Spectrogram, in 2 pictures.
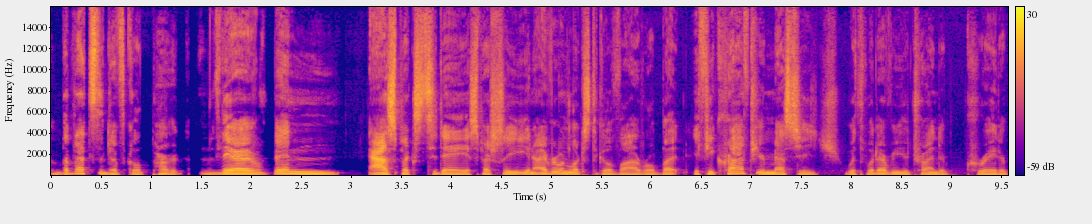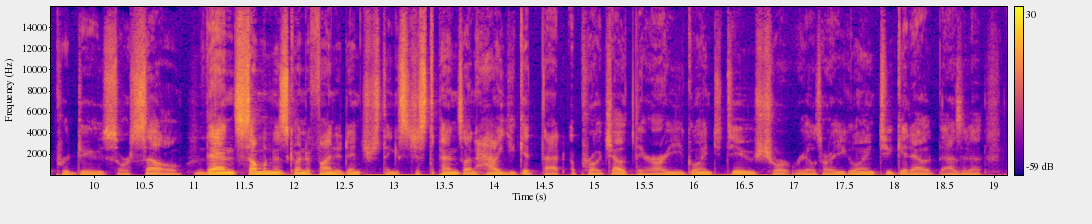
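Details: Adult male speaker; normal speech.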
